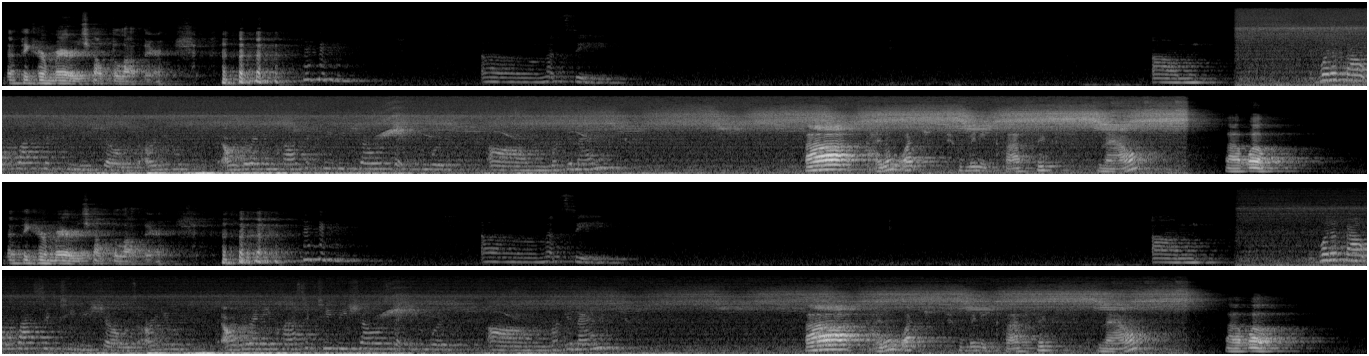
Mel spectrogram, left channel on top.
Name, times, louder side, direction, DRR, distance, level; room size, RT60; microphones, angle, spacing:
voice 1, 0.0-1.9 2.2-2.3 21.7-25.0 25.9-26.3, left 3 dB, 50° left, 4 dB, 0.8 m, -25 dB
voice 2, 2.4-2.7 3.0-3.4 4.8-6.1 11.5-12.0 13.1-15.5 15.8-18.2 18.5-19.8, left 1 dB, 45° right, -2 dB, 1.8 m, -35 dB
sound 1, 12.3-25.5, left 4 dB, 80° left, 0.6 m, -28 dB
11.5 x 11.0 x 3.7 m, 1.2 s
head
